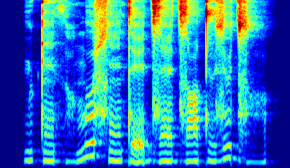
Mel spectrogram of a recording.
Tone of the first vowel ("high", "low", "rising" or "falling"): low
